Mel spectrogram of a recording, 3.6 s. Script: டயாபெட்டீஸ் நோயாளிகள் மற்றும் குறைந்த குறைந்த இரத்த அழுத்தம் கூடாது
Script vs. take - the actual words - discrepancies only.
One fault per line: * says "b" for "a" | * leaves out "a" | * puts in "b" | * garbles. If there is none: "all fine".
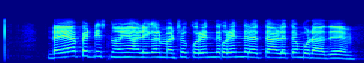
all fine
